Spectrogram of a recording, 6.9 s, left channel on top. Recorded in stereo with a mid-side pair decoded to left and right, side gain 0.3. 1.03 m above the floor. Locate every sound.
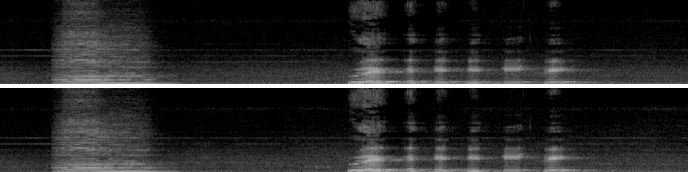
0.5 s a blender: 5° right, 2 m
3.5 s laughter: 30° right, 1.2 m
